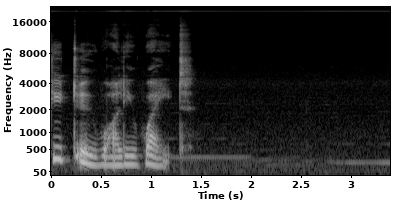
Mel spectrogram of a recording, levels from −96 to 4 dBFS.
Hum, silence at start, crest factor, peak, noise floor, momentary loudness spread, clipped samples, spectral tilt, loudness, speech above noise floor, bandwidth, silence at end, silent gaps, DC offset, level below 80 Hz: none; 0 s; 20 dB; -14 dBFS; -66 dBFS; 13 LU; under 0.1%; -5.5 dB/octave; -31 LUFS; 36 dB; over 20 kHz; 2 s; none; under 0.1%; -72 dBFS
